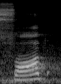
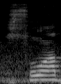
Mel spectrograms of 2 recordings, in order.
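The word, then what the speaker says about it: ص: আচ্ছা, সদ এটাকে অনেকে সোয়াদ বলেন, সোয়াদ, দোয়াদ, এগুলো কিন্তু ভুল উচ্চারণ।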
